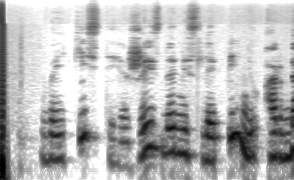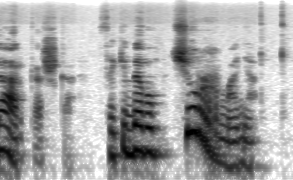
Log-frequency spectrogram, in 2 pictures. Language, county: Lithuanian, Kaunas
